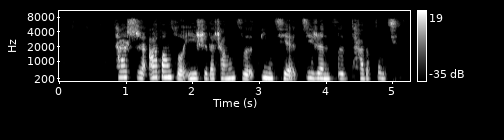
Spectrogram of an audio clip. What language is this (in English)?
Chinese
